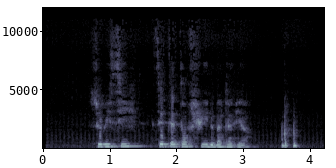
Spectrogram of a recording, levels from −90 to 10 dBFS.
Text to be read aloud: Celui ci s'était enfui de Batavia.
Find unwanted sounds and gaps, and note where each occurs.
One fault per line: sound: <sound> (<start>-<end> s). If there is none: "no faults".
no faults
